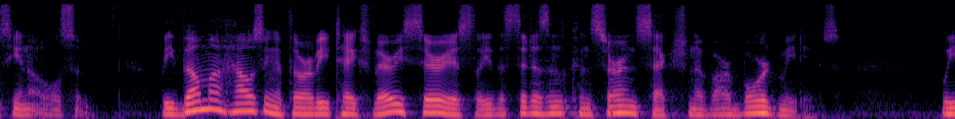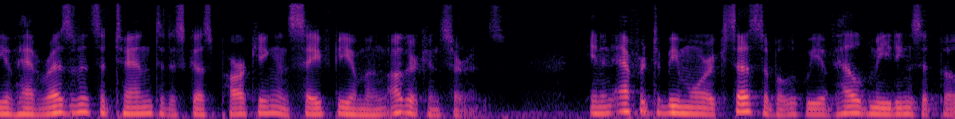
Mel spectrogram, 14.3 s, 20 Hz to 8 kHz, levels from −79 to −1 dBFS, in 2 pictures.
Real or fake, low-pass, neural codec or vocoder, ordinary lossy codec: fake; 7.2 kHz; codec, 24 kHz, 0.5 kbps, DualCodec; Opus, 64 kbps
